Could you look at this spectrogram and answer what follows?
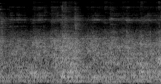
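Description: A sewing machine stitches along the edge of a zip chain on a ladies' pant, a continuous fast mechanical whirring and rattling at close range.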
